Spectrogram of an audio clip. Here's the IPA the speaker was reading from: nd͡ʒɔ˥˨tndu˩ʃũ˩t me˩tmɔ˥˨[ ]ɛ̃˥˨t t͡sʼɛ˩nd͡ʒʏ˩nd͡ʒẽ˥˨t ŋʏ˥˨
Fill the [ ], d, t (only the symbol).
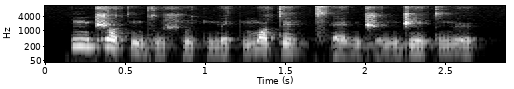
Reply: t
